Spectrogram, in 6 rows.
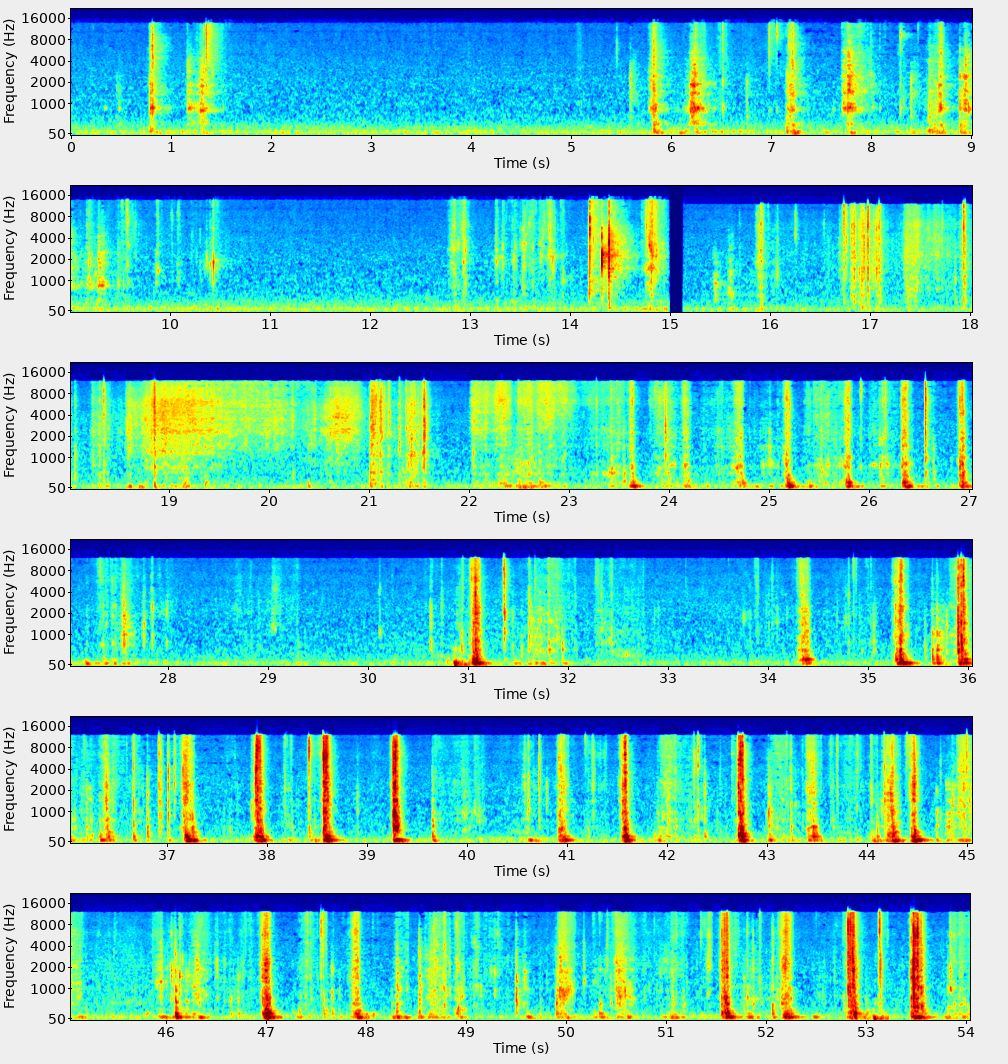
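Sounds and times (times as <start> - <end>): slime crackling and tearing: 45.9 - 54.0.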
